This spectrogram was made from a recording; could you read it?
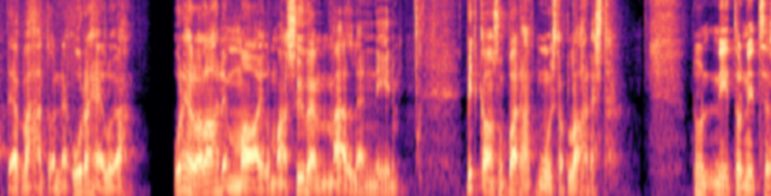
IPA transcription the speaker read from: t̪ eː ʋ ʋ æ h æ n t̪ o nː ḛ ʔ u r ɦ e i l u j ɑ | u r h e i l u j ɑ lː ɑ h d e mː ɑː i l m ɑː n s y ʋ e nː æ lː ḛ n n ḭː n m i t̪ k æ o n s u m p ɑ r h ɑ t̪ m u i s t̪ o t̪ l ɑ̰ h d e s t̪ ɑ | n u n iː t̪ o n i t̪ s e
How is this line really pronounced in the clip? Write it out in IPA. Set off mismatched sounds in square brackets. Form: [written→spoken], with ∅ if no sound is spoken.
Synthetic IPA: t̪ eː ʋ ʋ æ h æ n t̪ o nː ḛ ʔ u r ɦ e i l u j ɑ | u r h e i l u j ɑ [lː→l] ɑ h d e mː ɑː i l m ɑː n s y ʋ e [nː→mː] æ lː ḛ n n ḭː n m i t̪ k æ o n s u m p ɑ r h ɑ t̪ m u i s t̪ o t̪ l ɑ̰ h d e s t̪ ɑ | n [u→o] n iː t̪ o n i t̪ s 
